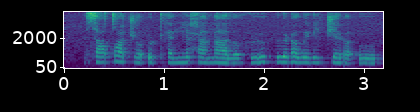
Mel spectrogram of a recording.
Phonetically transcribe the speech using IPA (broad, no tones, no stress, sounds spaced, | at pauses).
s ɛ tˤ i t͡ʃ o ʔ u ʈʰ ɛ ŋ ĩ ħ a ŋ a ð o h ɯ | ð ɯ ɽ ʌ w i ɽ i t͡ʃ e ɽ ʌ ʔ u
